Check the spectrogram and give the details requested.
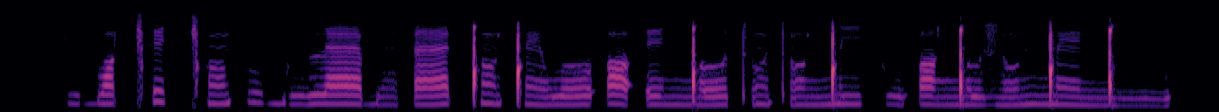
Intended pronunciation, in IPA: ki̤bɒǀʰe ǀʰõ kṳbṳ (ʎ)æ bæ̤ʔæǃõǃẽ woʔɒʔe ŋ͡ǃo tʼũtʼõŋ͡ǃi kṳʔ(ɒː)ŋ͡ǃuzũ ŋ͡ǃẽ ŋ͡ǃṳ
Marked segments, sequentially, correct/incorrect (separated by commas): incorrect, incorrect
